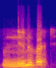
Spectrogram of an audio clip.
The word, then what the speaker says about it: Nunavut: my caribou muskox hunts um on contour lake nunavut and that starts usually i'm up there by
